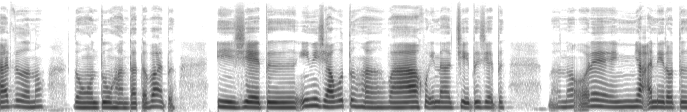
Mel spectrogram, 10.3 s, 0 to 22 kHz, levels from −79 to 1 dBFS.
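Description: No technical faults can be heard anywhere in this speech recording.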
